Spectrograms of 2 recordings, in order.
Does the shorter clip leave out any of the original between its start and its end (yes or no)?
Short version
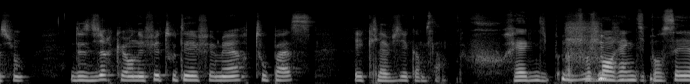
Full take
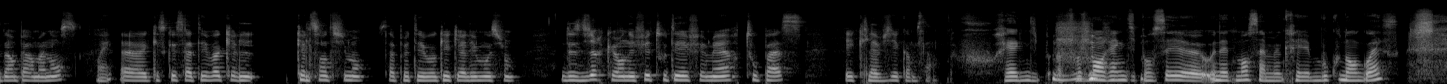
no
